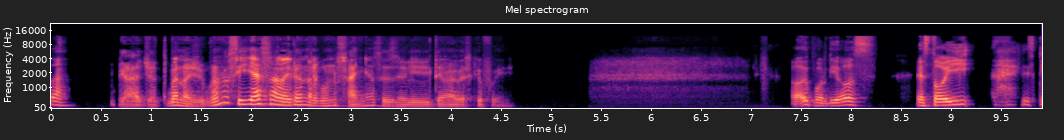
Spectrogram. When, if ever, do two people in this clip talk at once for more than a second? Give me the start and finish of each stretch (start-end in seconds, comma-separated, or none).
none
